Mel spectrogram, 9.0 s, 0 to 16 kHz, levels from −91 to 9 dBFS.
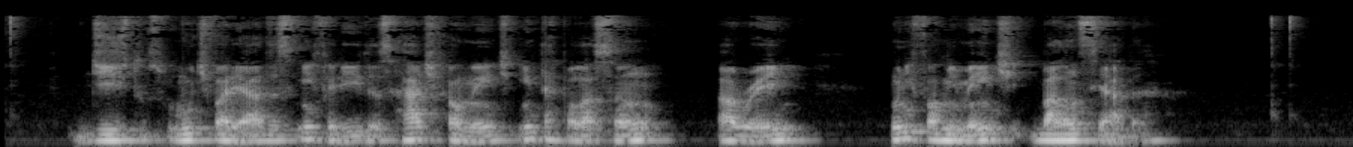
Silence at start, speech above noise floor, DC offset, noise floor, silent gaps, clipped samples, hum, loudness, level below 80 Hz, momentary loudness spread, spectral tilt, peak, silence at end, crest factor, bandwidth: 0.05 s; 47 dB; under 0.1%; -68 dBFS; none; under 0.1%; none; -22 LUFS; -48 dBFS; 18 LU; -6 dB/octave; -4 dBFS; 1.2 s; 18 dB; 11.5 kHz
